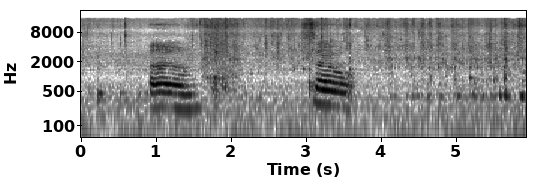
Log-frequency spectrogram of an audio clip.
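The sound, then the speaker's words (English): A tap runs steadily while someone washes up, a continuous soft hiss heard throughout, with two short voiced sounds rising above it. “Sorry, I'm making a mess. I have to wash more.”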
